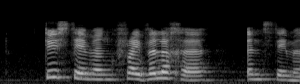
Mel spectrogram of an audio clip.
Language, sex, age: Afrikaans, female, 19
